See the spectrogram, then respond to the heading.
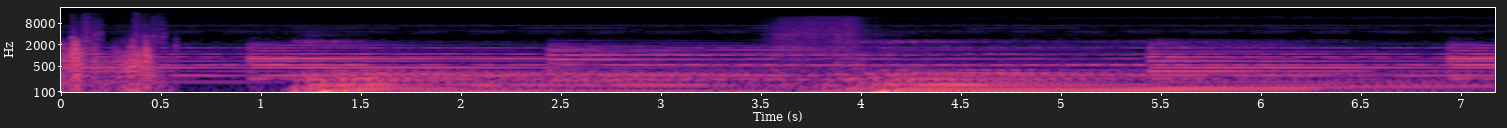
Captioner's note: truck drives away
